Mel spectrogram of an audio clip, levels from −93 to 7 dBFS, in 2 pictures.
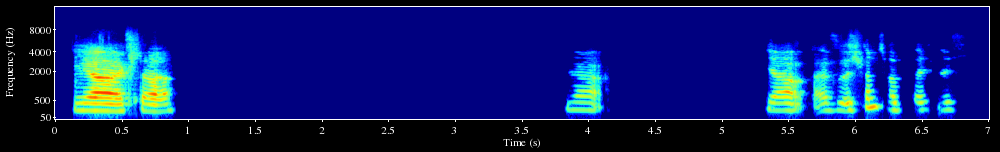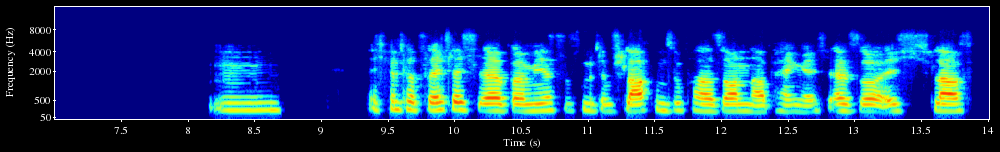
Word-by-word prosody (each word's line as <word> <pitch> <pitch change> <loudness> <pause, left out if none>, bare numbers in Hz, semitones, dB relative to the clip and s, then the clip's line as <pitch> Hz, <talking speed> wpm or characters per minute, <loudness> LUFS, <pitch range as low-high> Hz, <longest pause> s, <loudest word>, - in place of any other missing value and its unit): Ja, 195 -2 +7
klar. 185 0 -2 2.9
Ja. 220 -2 -16 1.2
Ja, 205 -1 -6
also, 200 +1 -16
ich 205 +1 -11
finde 290 +2 -8
tatsächlich 215 0 -18 1.4
Hm, 210 0 -12 0.6
ich 230 -3 -15
finde 230 0 -8
tatsächlich, 215 0 0
äh, 195 0 +5
bei 190 -1 +1
mir 195 +2 -3
ist 205 - -15
es 195 +2 -26
mit 200 -3 -13
dem 180 - -11
Schlafen 185 +3 +2
super 200 -2 -3
sonnenabhängig. 175 -1 -3
Also, 185 -1 0
ich 185 +3 -6
schlafe 185 -1 +4
200 Hz, 105 wpm, -21 LUFS, 185-210 Hz, 2.9 s, Ja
